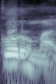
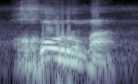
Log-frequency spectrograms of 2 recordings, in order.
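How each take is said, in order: First: It starts with a plain, clean k sound. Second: It starts with a rough, throaty kh sound. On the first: This is how Indonesians say it. "Jadi orang kita kurma" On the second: This is how Iranians say it. "orang Iran nyebutnya kurma, tapi bukan kaf. Kho, kho"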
